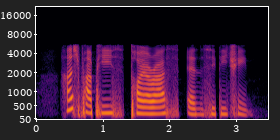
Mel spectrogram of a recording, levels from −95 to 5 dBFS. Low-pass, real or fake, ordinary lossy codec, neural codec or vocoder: 5.4 kHz; real; none; none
